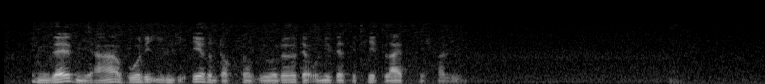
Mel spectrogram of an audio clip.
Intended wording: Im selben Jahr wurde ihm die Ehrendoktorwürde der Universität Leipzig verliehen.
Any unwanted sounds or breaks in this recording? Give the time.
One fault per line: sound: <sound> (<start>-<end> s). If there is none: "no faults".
no faults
